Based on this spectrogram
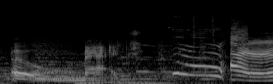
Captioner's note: whining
